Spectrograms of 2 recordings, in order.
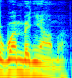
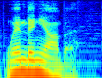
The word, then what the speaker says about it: Wembanyama: and I know I say his name wrong, but. – Say it. – Victor Wembanyama. – Wembanyama. Did I say it right that time? Or I got really. – You got it. That was pretty good, dude.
